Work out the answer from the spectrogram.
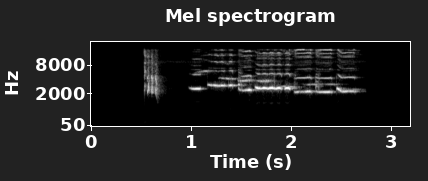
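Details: Whistled song of a male mangrove blue flycatcher. A brief rough opening note is followed after a pause by a flowing string of pure whistles that wavers and gradually falls in pitch. No other sounds are heard.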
